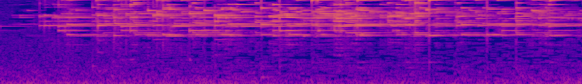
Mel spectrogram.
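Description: Wind-chime sound effect: a dense shimmer of many high, tinkling notes that sets in just after the start and rings on steadily. It marks a scene transition from day to night.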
